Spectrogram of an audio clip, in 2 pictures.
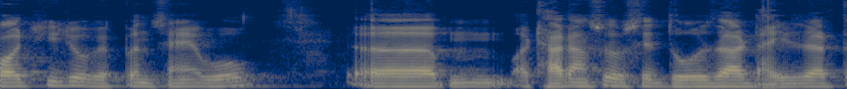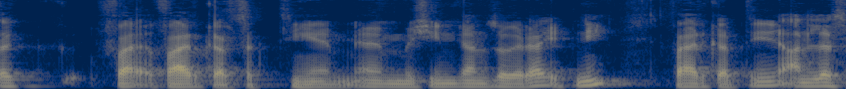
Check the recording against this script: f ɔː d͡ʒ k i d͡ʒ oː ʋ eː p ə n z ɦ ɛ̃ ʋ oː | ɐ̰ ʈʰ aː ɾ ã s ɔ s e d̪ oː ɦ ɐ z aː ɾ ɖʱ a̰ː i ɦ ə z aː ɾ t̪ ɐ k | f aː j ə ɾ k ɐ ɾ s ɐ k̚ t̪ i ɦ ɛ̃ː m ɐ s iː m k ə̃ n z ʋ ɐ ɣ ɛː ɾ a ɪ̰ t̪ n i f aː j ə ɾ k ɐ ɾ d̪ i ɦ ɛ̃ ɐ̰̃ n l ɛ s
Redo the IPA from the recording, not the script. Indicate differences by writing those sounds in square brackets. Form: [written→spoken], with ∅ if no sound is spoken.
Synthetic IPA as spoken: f ɔː d͡ʒ k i d͡ʒ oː ʋ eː p ə n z ɦ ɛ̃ ʋ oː | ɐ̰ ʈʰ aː ɾ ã s ɔ s e d̪ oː ɦ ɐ z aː ɾ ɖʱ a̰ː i ɦ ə z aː ɾ t̪ ɐ k | f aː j ə ɾ k ɐ ɾ s ɐ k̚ t̪ i ɦ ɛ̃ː m ɐ [s→ʃ] iː [m→n] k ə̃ n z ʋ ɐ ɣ ɛː ɾ a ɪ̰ t̪ n i f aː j ə ɾ k ɐ ɾ [d̪→t̪] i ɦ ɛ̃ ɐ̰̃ n l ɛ s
